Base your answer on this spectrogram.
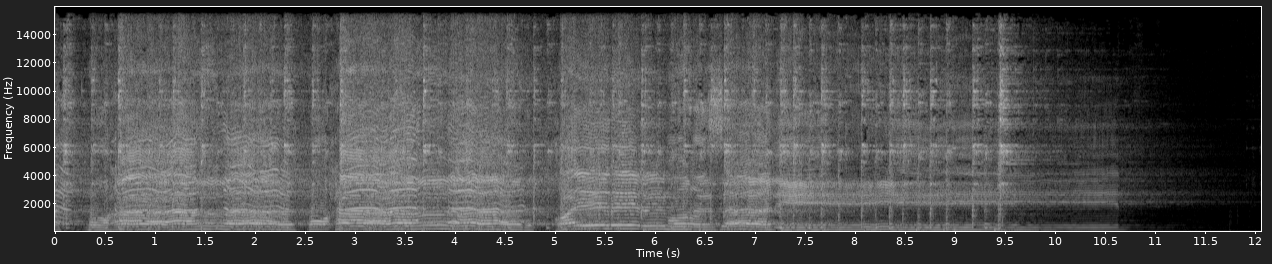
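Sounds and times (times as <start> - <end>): men chanting a devotional song: 0.0 - 11.2.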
